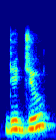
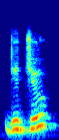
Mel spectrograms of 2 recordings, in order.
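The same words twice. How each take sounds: The two takes are said the same way.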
